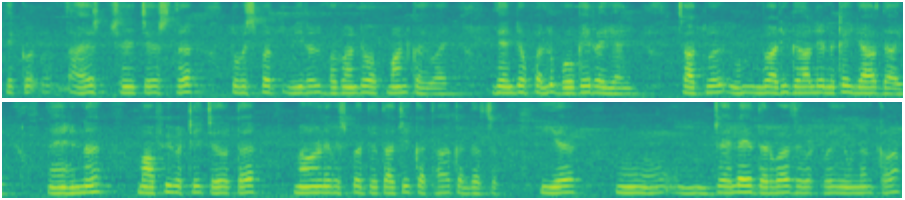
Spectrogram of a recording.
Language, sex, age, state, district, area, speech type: Sindhi, female, 60+, Maharashtra, Thane, urban, spontaneous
